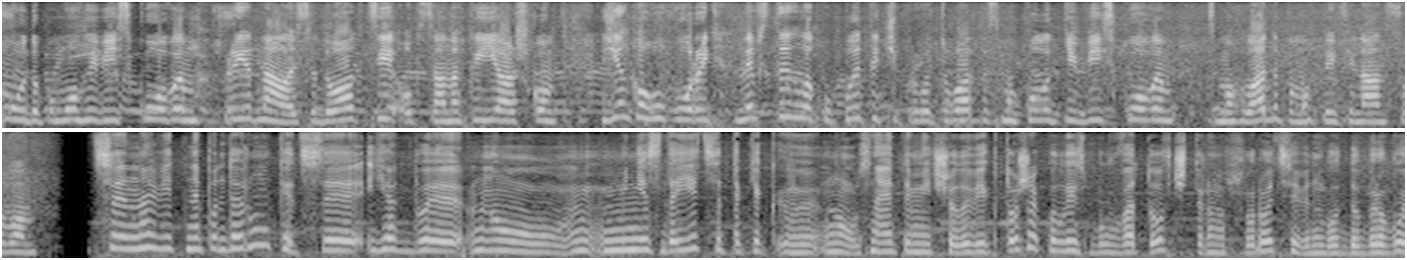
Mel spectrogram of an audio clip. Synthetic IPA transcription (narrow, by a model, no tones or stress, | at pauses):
mʊwd̪ɔpɔmɔɦɪʋʲijsʲkɔʋɪmpɾɪjɛd̪nɑlˠɐsʲɐd̪ɔɑkt͡sʲijiʔɔksɑnɐkɪjɑʃkɔ | ʒʲinkɐɦɔʋɔɾɪtʲnɛwst̪ɪɦlˠɐkʊpɪt̪ɪt͡ʃɪpɾɪɦɔt̪ʊʋɑt̪ɪsmɐkɔlˠɪkʲiwʋʲijsʲkɔʋɪm | zmɔɦlˠɑd̪ɔpɔmɔxt̪ɪfʲinɑnsɔʋɔ | t̪sɛnɑʋʲitʲnɛpɔd̪ɐɾunkɪt̪sɛjaɡ̚bɪnumʲɪnʲizd̪ɐjɛt͡sʲːɐt̪ɑkjɐknuznɑjet̪ɛmʲijt͡ʃɔlˠɔʋʲikt̪ɔʒɛkɔlˠɪsʲbuwʋɐt̪ɔwt͡ʃɪ̥t̪ɪɾnɔst̪ʊɾɔt͡sʲiʋʲinbuwd̪ɔbɾɔʋɔ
